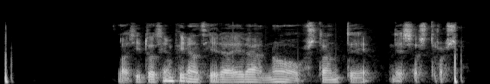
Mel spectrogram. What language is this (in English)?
Spanish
